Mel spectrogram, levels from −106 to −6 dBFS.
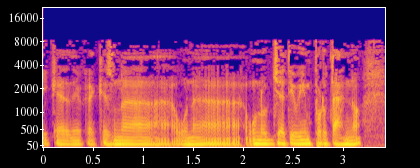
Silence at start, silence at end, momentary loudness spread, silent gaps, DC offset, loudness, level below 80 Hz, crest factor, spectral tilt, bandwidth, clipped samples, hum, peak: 0 s; 0 s; 5 LU; none; under 0.1%; -16 LUFS; -36 dBFS; 12 dB; -6 dB/octave; 8.8 kHz; under 0.1%; none; -2 dBFS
